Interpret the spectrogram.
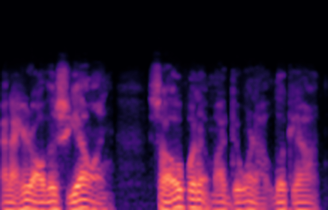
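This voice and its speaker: A man telling a story in casual conversation, animated and acting out other people's voices, in a slightly muffled recording. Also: lowish voice, very fast, no room sound. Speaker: storytelling guest musician.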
